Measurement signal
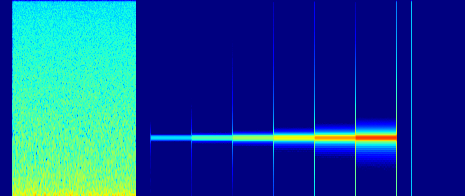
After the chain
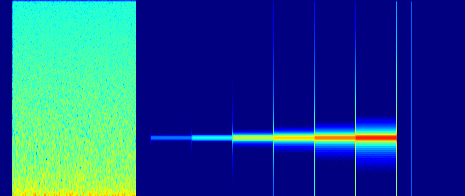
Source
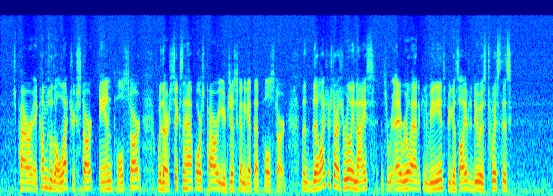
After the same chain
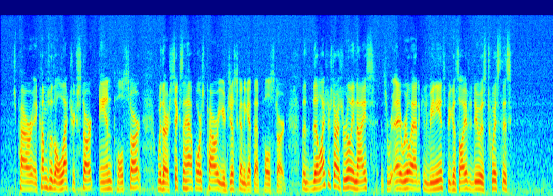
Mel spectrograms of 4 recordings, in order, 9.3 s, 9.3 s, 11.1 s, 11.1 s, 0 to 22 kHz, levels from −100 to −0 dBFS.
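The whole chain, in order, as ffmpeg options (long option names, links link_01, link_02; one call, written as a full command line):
ffmpeg -i in.wav -af "agate=range=-14dB:threshold=-51dB:ratio=3:release=113:detection=peak,volume=3.5dB" out.wav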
